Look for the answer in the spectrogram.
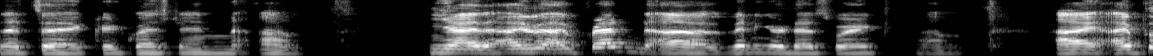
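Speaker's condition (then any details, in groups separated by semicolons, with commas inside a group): Ataxia; falls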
